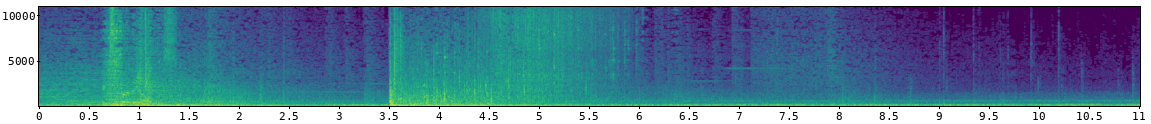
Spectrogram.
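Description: A spell goes off in the Hogwarts Legacy video game with two heavy booming bursts, the second louder and sharper, then a long rumbling tail that slowly fades.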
